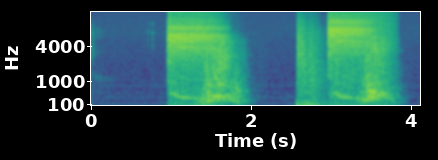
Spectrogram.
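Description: A large monster roars loudly.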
